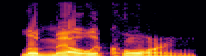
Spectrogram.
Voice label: "lamellicorn", American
